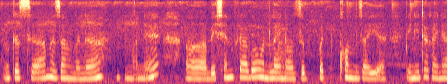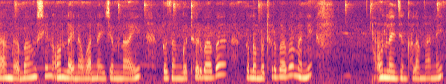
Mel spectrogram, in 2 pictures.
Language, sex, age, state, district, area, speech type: Bodo, female, 18-30, Assam, Baksa, rural, spontaneous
